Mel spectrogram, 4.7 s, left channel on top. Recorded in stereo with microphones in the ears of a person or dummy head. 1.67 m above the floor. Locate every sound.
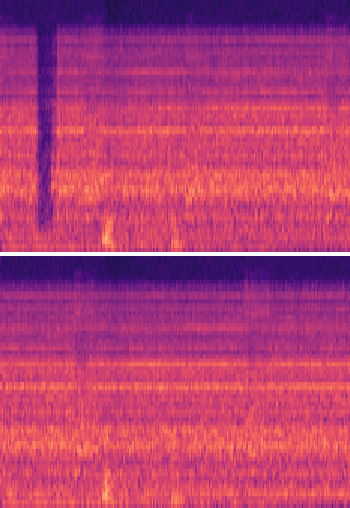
1.3 s laughter: 45° right (ahead or behind), 2.0 m; by 2.7 s 35° right (ahead or behind), 3 m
